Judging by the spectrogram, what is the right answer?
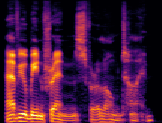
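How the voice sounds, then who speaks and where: A man voicing a calm, terse male chief inspector who questions witnesses in a detective audiobook. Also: deep voice, measured pace, no room sound, clean studio sound, heavily acted. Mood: calm, grave.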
